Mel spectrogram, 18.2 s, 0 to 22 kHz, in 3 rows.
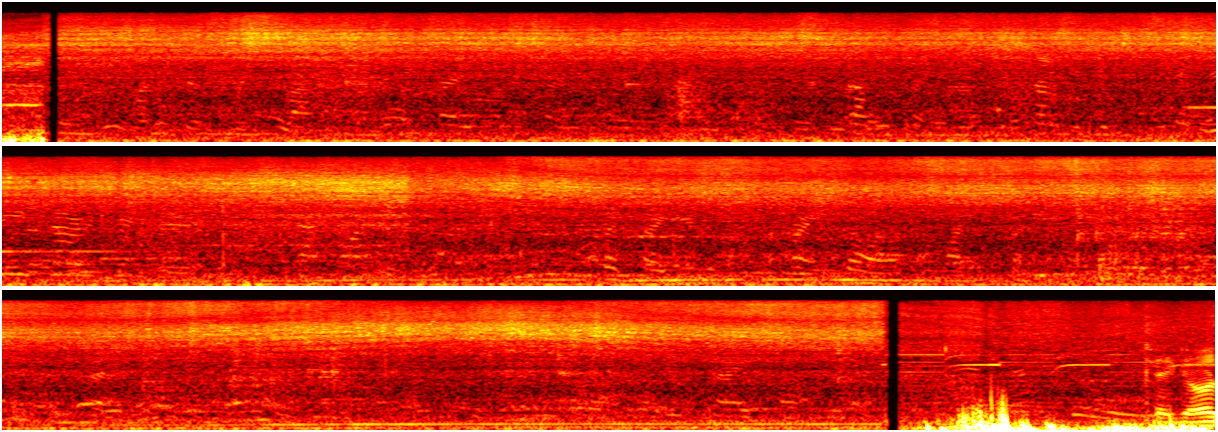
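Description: Standing steam locomotives, LMS Royal Scot class 46100 and BR Britannia class 70000, hissing steam steadily while stopped. The hiss cuts off abruptly near the end.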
